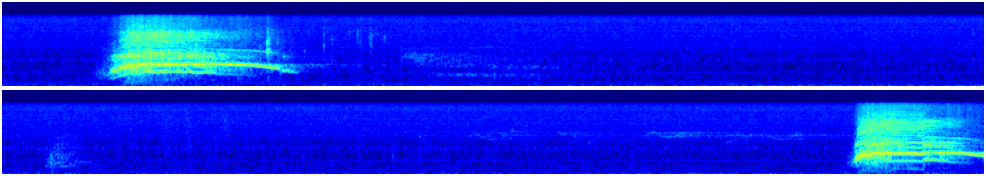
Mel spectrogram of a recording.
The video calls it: Scream of the red fox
